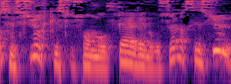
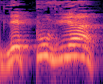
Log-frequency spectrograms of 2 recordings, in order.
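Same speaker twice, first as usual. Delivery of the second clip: loud proclamation; 7 semitones higher, 9 dB louder, slower than usual. Acted. Preacher crying out the herald's call to the sleepers, loud and high.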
